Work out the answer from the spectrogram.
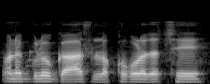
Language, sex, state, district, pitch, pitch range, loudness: Bengali, male, West Bengal, Alipurduar, 125 Hz, 120-130 Hz, -17 LUFS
